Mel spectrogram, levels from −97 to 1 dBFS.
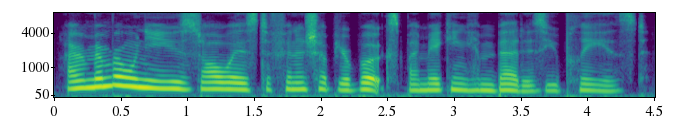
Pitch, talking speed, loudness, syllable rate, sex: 190 Hz, 240 wpm, -17 LUFS, 5.7 syllables/s, female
